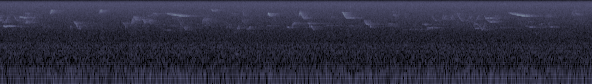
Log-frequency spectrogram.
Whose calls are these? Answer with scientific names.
Dumetella carolinensis, Agelaius phoeniceus, unidentified bird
